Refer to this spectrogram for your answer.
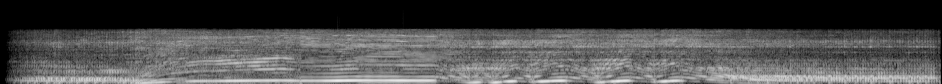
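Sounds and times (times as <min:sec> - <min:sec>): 
chainsaw: 0:00.0 - 0:09.4.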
